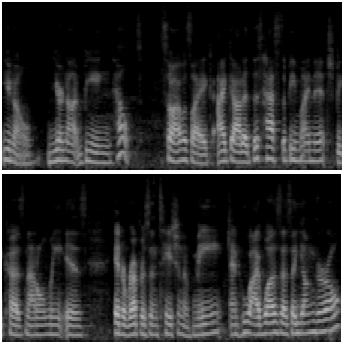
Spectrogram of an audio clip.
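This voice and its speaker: A woman speaks in a very deep, low voice on a very clean recording with a silent background. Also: moderate pace. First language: Haitian Creole. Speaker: radio host and youth program founder. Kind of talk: interview. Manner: animated.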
